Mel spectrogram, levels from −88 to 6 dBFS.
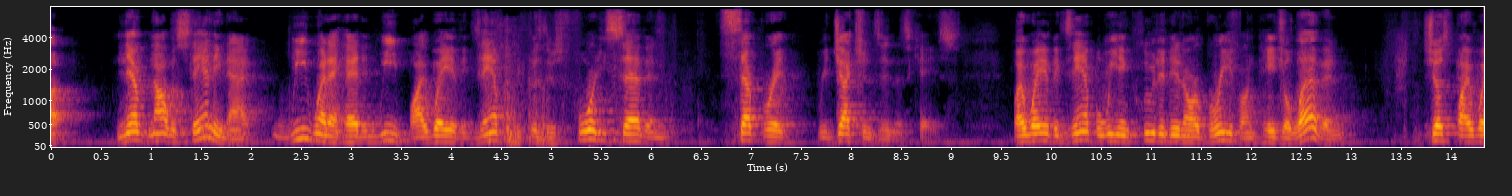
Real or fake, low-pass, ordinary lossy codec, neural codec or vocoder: fake; 7.2 kHz; AAC, 32 kbps; autoencoder, 48 kHz, 128 numbers a frame, DAC-VAE, trained on Japanese speech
